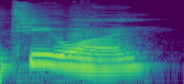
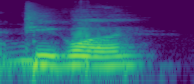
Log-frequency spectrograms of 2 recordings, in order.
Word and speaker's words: Tiguan: We ended up finding the Tiguan. Is that how you say it? Tiguan.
